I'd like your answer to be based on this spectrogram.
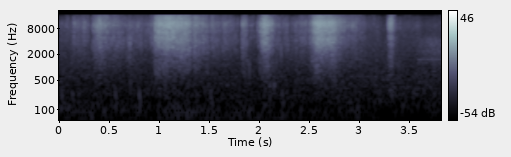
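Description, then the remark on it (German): Footsteps crunch through forest ground and leaves as someone walks uphill, several irregular scuffing steps close to the microphone, with soft rustling between them and no talking. “Ich lenke das Mikro mal auf meine Schritte, dass ihr mal hört, wie ich hier durchlatsche.”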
